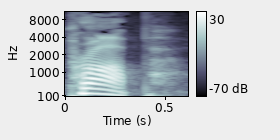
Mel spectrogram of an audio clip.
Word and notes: prop: American English

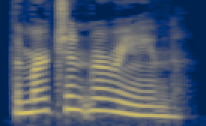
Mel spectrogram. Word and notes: merchant marine: British English

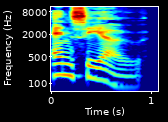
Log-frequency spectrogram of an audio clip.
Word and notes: nco: British English

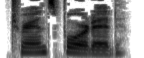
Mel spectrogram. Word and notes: transported: British English

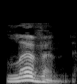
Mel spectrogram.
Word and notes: leavened: British English

